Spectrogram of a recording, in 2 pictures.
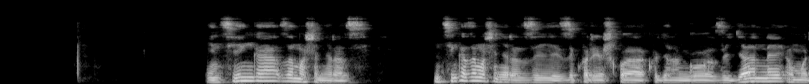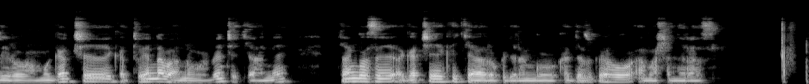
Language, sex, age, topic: Kinyarwanda, male, 18-24, government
